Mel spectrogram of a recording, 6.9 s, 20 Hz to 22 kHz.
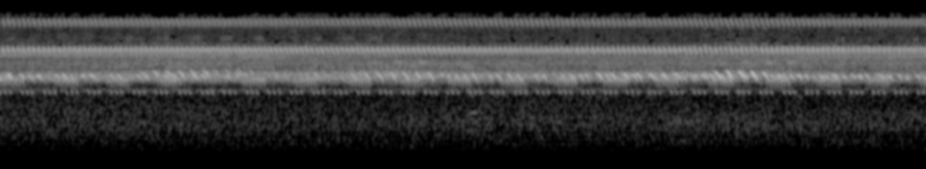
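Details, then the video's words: Crickets and bell crickets in Narita, Chiba Prefecture, Japan, TASCAM Portacapture X8 recording. An unbroken high, thin chorus of quick repeated pulses, moderately quiet, brightening slightly in the last seconds. "スズムシとコオロギの鳴き声 - Chirping of crickets"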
